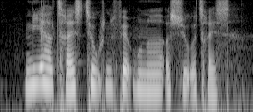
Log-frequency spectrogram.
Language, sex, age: Danish, female, 23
